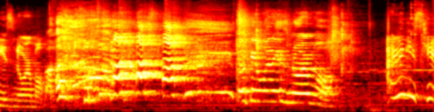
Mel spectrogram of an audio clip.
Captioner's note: laughs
